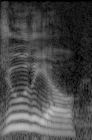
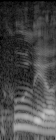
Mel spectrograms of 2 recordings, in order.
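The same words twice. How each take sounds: First: The name starts with a J sound. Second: The name starts with an H sound. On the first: The speaker calls it wrong. "Not Julio" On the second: The speaker calls it right. "So it's like an H"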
